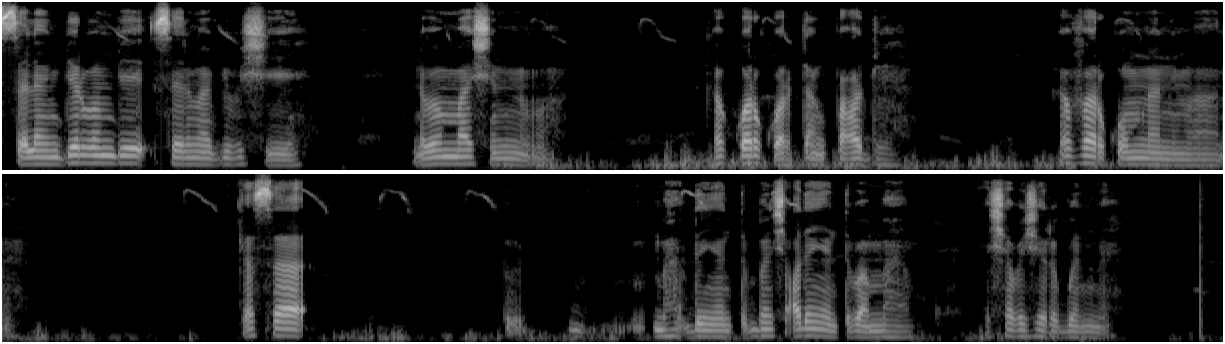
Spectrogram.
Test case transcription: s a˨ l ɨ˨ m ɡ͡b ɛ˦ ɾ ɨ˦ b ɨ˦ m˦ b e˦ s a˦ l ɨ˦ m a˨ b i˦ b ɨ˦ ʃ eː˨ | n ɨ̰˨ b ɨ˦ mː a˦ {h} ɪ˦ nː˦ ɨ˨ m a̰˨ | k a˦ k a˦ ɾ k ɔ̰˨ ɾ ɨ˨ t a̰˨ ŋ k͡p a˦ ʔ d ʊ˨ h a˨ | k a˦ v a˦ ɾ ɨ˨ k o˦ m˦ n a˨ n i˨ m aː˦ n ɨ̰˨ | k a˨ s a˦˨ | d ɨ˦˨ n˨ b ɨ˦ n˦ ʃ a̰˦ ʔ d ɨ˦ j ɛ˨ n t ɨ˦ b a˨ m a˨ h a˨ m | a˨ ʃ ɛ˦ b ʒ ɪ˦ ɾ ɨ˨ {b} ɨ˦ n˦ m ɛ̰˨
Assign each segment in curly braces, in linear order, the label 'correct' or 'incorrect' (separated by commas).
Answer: incorrect, incorrect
